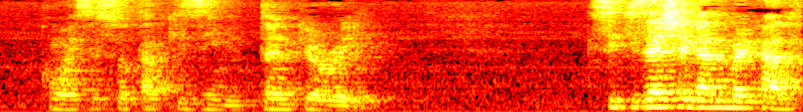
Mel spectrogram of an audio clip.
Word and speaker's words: Tanqueray: Se quiser falar Tanqueray, Tanqueray, do jeito que quiser falar, o importante é a pessoa entender que é isso que você quer, não é mesmo? Mas na pronúncia em inglês. Eu sei que tem uma professora de inglês aí me assistindo, e se eu falar errado agora ela vai puxar a minha orelha, mas é Tanqueray, com esse sotaquezinho, Tanqueray.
